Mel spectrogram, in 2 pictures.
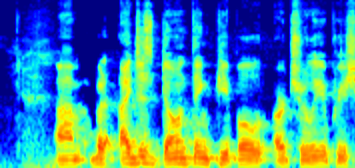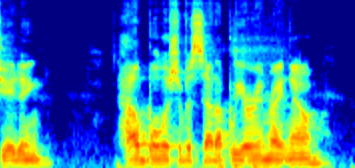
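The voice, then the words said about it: Tired, flat monotone voice. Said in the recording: “I'm a little bit tired, so don't mistake my monotone voice for lack of excitement”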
